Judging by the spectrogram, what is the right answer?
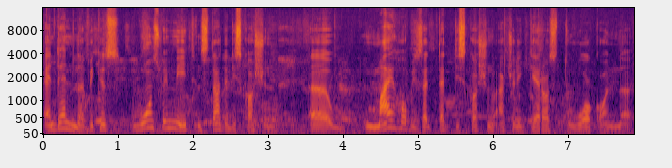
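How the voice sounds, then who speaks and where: A man answering an interview question at a conference, earnest and pausing with fillers. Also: medium pitch, very animated. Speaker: congress participant. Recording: crowd noise behind.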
